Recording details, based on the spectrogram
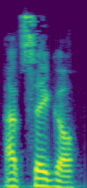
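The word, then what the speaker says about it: Otsego: Thus the scene of this tale is spelled at seiggo and is properly pronounced at sego.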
